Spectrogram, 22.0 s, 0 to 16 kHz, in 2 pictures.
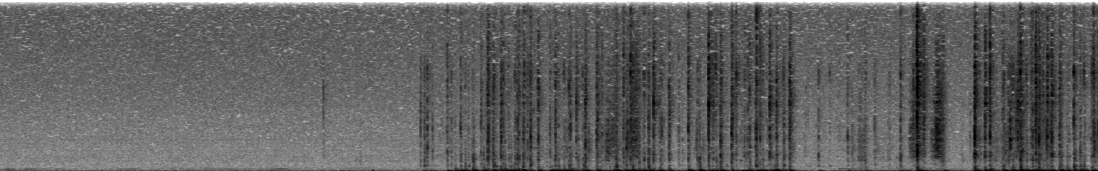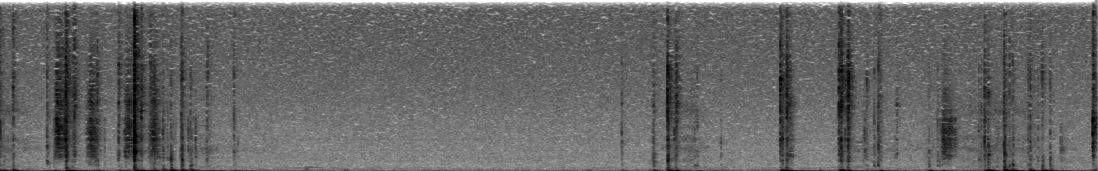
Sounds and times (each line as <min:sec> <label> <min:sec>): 0:04.2 Typing quickly on a computer 0:13.4
0:17.5 Typing quickly on a computer 0:18.0
0:18.8 Typing quickly on a computer 0:21.9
